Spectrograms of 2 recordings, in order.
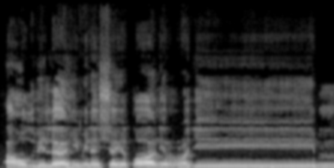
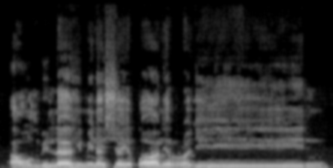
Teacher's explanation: Iaitu apabila bibir bawah bertemu dengan bibir atas. Bibir bawah tuan-tuan dan puan-puan bertemu dengan bibir atas ditutup rapat barulah sempurna makhraj huruf mim. Ramai orang tersilap di situ.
